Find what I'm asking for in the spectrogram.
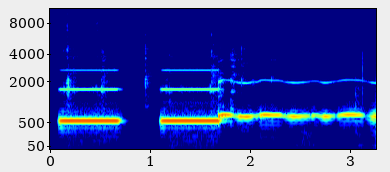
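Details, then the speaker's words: Minelab GPX metal detector on the workbench with a lithium pack charging nearby and a TV possibly on: two clean beeps, then a wavering, unsteady threshold tone that never settles, very noisy, likely from nearby interference. "it's as noisy as all hell"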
